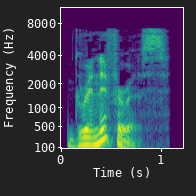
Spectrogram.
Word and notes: graniferous: British English

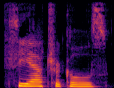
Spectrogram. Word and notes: theatricals: American English

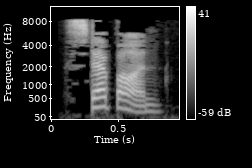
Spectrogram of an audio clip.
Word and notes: step on: British English

